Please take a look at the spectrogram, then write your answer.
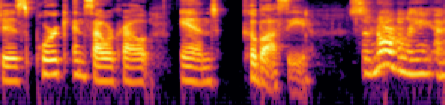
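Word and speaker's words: kielbasa: and that is Kil basa we don't say Kil basa here we say kabasi I grew up saying kabasi and again when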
